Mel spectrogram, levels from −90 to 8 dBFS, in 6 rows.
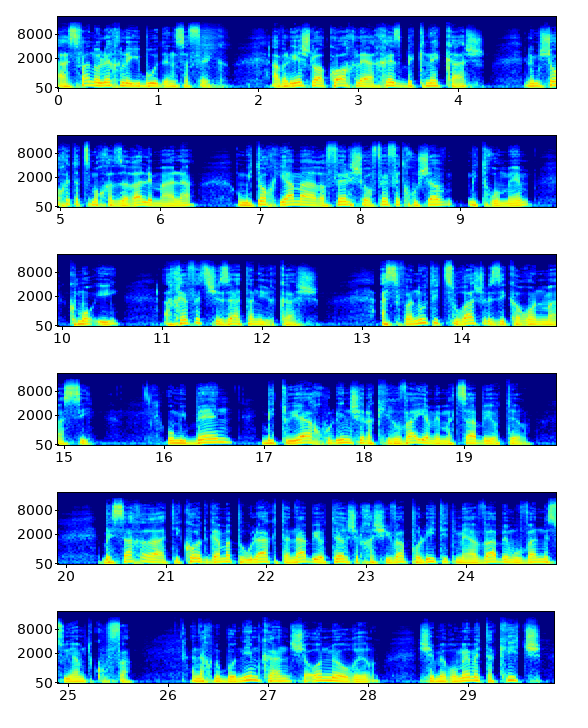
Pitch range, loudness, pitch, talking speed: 120-150 Hz, -25 LUFS, 135 Hz, 130 wpm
